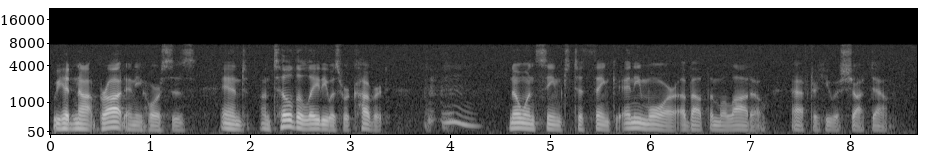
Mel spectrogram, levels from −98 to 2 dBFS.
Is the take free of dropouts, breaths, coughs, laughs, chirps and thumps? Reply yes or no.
no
